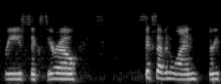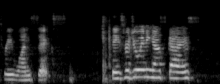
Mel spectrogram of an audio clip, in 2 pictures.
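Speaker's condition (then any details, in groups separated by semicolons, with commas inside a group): No condition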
